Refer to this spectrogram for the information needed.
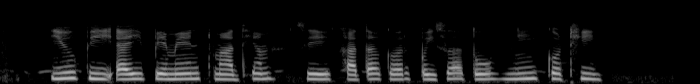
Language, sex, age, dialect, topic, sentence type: Chhattisgarhi, female, 25-30, Northern/Bhandar, banking, question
